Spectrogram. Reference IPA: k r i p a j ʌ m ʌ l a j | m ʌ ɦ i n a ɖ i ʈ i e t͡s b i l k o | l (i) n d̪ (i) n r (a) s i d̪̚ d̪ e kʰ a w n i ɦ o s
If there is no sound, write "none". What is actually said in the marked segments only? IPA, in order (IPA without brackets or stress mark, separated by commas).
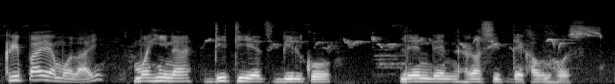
e, e, ʌ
